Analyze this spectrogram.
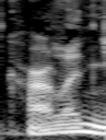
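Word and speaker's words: Karlin: Is that Carlin? Carlin? – I'm going to spell it for you. It's K-A-R-L-I-N. Carlin Younger, who at that time worked for FirstNet, which was tied to law enforcement.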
